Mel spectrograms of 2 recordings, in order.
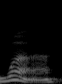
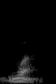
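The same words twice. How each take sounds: First: The vowel is full, not reduced. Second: The vowel is reduced to a schwa.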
